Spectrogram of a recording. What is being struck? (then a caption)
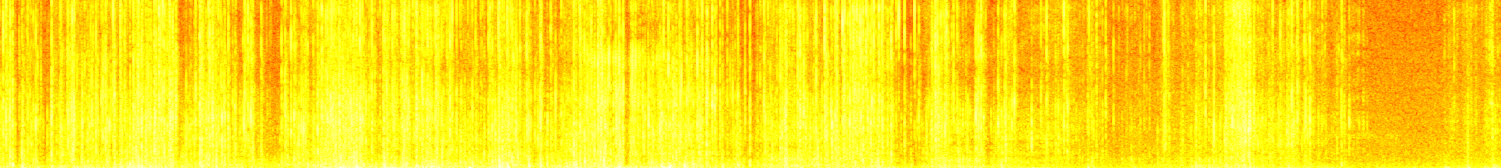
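Thin paper sheet. A thin tan paper sheet is crumpled and then spread out with both hands, giving a dense, bright crinkling and crackling that runs almost without a break. The rustle stays fairly steady for most of the clip, then eases off and grows quieter toward the end.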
